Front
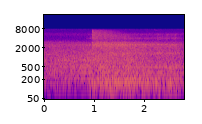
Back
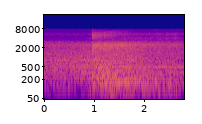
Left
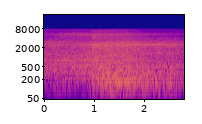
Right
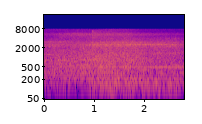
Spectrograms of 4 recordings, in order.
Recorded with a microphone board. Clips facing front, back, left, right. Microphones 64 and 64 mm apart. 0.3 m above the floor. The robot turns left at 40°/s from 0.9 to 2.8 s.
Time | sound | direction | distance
1.0 | an explosion | 130° left | 2 m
